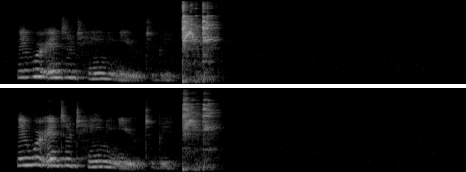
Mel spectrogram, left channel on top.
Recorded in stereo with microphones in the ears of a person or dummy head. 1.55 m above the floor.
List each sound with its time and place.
0.2 s a woman speaking: 80° right, 1.1 m
1.8 s a clunk: 40° left (ahead or behind), 0.6 m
